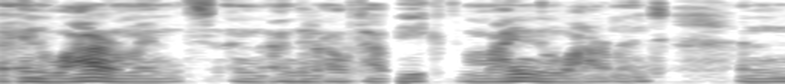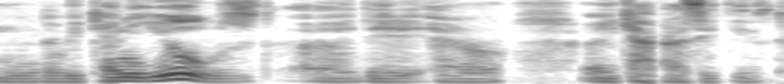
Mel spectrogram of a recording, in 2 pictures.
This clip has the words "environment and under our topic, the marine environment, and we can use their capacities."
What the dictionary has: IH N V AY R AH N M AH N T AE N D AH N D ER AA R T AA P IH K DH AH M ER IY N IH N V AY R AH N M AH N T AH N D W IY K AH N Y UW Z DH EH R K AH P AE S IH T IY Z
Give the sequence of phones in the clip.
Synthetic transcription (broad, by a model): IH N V AY R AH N M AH N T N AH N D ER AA L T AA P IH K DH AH M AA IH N IH N V AY R AH N M AH N T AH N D W IY K AH N Y UW Z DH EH R K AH P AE S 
